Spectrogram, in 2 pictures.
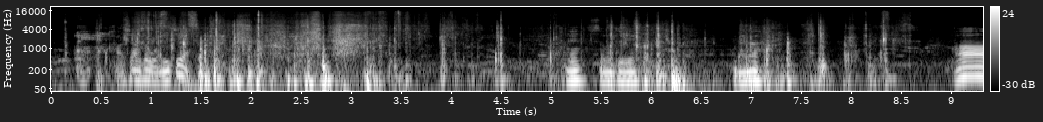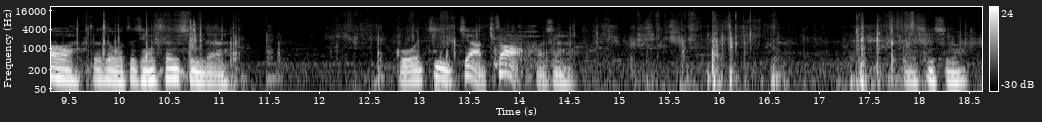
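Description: Paper rustles as a booklet is handled and its pages are turned.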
